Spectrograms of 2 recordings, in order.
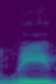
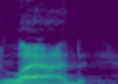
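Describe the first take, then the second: First: The vowel is long, like in 'need'. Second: The vowel is short, like in 'bed'. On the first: It is a verb meaning to guide. "LEAD can be pronounced as lead, and it's a verb" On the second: It is a noun naming a heavy metal. "LEAD could be pronounced differently, lead, and then it's a noun"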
